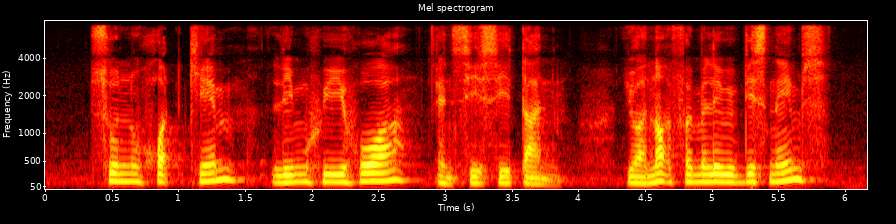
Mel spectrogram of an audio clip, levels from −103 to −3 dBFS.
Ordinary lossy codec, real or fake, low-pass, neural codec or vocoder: AAC, 48 kbps; real; 7.2 kHz; none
